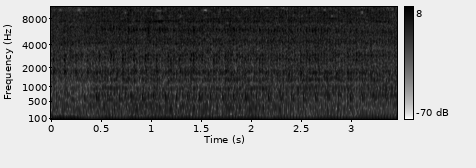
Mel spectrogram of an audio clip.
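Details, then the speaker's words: Used car after restart, earlier lifter-like ticking from possible long standing now gone: even, steady idle hum with no clicking from the top end; engine now runs well, normal idle. "Teď tam není ten zvuk už. To bylo, jak to bylo stále. Tam byl jako hydroštel nebo něco. Už to zmizelo."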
